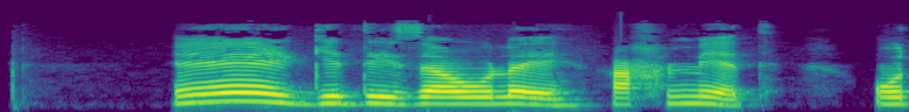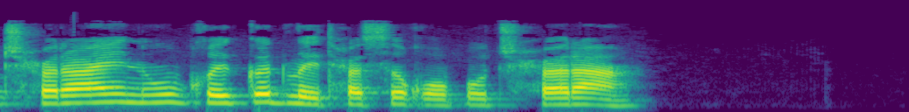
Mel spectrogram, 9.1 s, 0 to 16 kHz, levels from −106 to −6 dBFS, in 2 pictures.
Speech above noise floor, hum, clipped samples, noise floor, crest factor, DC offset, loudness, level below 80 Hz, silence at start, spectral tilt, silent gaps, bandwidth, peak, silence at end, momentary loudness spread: 75 dB; none; under 0.1%; -88 dBFS; 14 dB; under 0.1%; -14 LUFS; -68 dBFS; 0.85 s; -5 dB/octave; none; 8.2 kHz; 0 dBFS; 1.4 s; 9 LU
